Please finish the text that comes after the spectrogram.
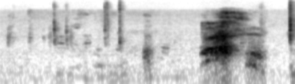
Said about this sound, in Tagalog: Ah, bless you, bless you. Bless you.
